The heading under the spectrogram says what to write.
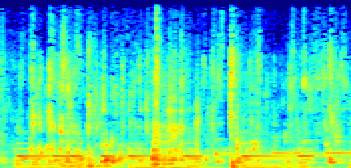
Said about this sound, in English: You see, Courtesy Flush covers them all. The wet splash.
